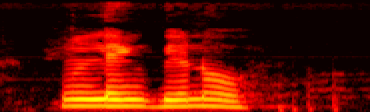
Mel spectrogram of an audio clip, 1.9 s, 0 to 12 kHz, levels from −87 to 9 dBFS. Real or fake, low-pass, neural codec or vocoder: real; 10.8 kHz; none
